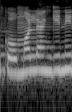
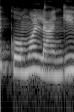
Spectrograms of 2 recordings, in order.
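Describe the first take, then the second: First: कोमलांगिनी ending "gi-ni"; कोमलांगिनी said ko-ma-laan-gi-ni; wrong extra ending. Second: कोमलांगी ending "gi"; कोमलांगी said ko-ma-laan-gi; correct short ending. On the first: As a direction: add "ni" at the end of कोमलांगिनी. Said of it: "नहीं होता है". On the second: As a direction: stop on "gi" in कोमलांगी. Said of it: "होता है". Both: Shown as a demonstration.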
